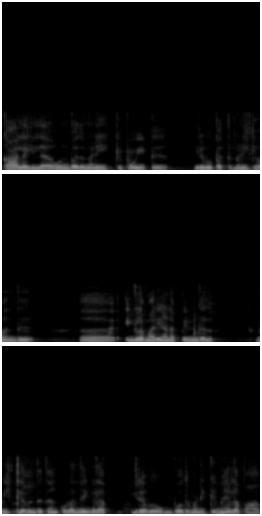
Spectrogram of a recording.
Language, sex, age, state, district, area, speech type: Tamil, female, 45-60, Tamil Nadu, Madurai, urban, spontaneous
